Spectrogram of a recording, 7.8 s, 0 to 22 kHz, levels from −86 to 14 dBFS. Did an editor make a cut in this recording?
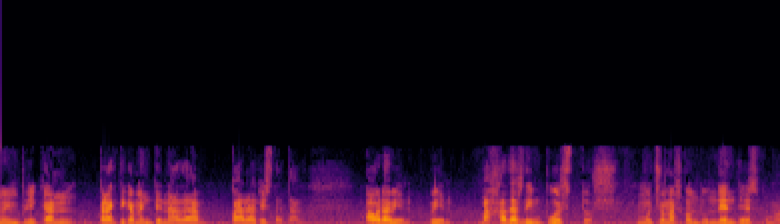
yes; 2 cuts; at 2.5 s, 4.3 s

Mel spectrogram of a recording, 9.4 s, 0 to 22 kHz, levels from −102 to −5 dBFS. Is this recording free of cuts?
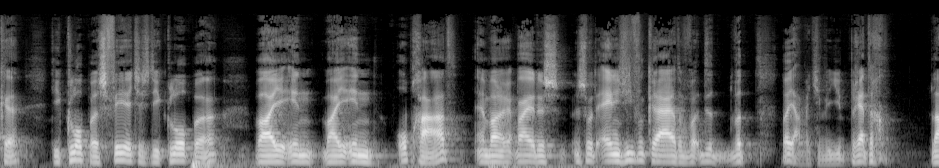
yes; 0 cuts

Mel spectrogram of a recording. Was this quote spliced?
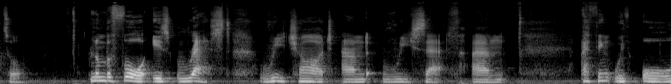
no; 0 cuts

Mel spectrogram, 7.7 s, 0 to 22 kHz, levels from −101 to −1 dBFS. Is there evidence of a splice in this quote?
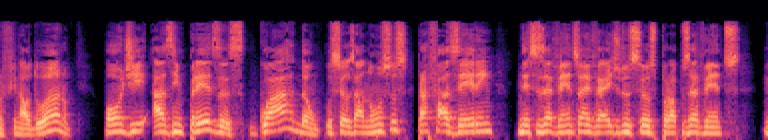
yes; 1 cut; at 4.1 s

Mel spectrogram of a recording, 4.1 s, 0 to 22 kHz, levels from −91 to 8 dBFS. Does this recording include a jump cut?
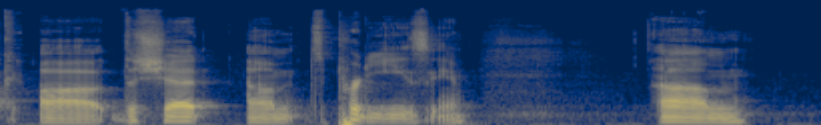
no; 0 cuts

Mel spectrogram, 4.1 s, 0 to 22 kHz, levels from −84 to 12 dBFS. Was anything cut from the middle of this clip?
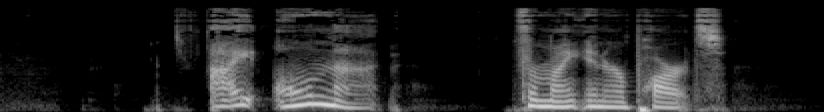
no; 0 cuts

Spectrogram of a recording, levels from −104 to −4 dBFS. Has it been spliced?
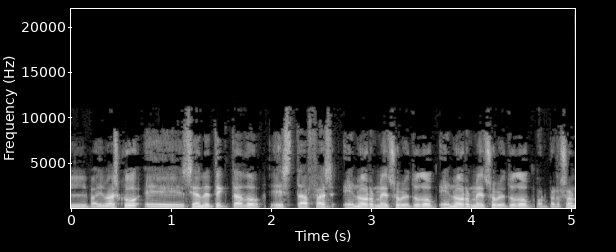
yes; 2 cuts; at 1.9 s, 3.7 s

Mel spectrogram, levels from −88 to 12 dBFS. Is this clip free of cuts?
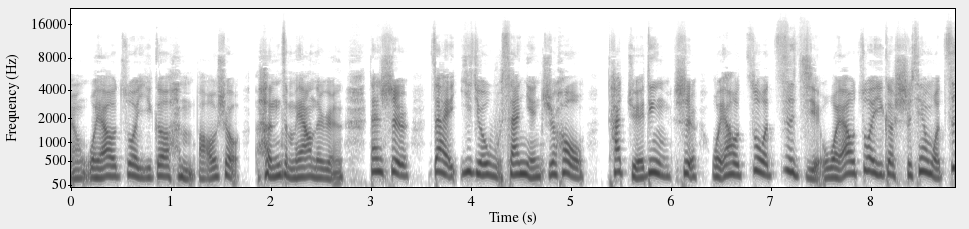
no; 1 cut; at 1.8 s

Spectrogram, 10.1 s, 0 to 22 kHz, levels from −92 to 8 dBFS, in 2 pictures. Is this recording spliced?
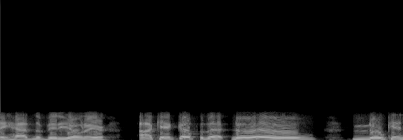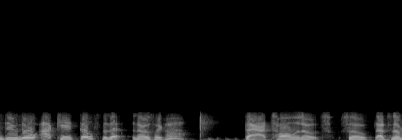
no; 0 cuts

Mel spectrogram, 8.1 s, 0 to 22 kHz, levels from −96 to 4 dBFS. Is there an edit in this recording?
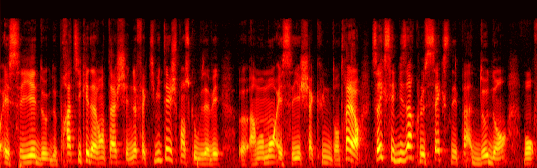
no; 0 cuts

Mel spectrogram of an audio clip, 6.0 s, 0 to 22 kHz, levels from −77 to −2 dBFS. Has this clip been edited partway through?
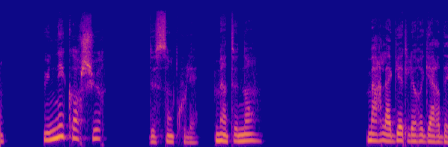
yes; 3 cuts; at 2.0 s, 2.3 s, 2.8 s

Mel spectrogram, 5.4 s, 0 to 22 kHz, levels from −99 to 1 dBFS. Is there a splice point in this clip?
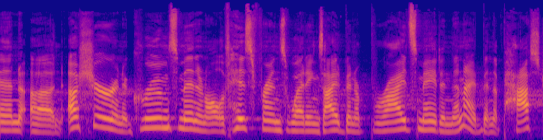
no; 0 cuts

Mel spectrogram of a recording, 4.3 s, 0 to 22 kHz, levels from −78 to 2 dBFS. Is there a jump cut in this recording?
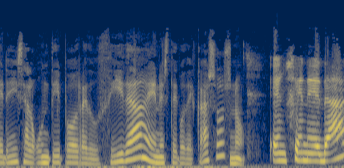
yes; 3 cuts; at 1.0 s, 2.2 s, 2.9 s

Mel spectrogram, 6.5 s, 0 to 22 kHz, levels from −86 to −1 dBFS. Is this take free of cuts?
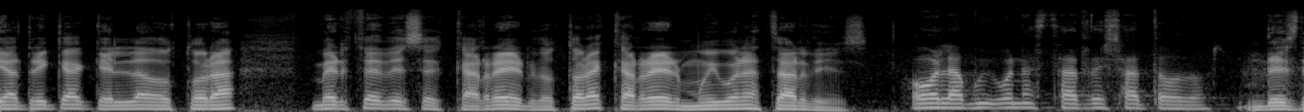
no; 1 cut; at 4.5 s

